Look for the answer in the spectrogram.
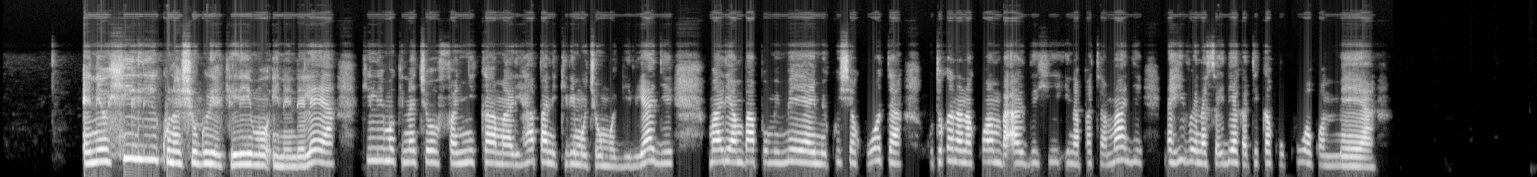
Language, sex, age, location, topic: Swahili, female, 25-35, Dar es Salaam, agriculture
